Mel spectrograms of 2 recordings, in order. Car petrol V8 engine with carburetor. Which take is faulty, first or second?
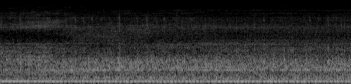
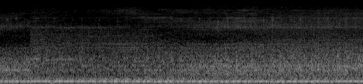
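second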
